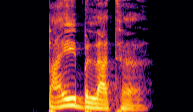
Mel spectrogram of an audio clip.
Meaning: dative singular of Beiblatt
- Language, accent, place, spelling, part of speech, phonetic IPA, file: German, Germany, Berlin, Beiblatte, noun, [ˈbaɪ̯ˌblatə], De-Beiblatte.ogg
